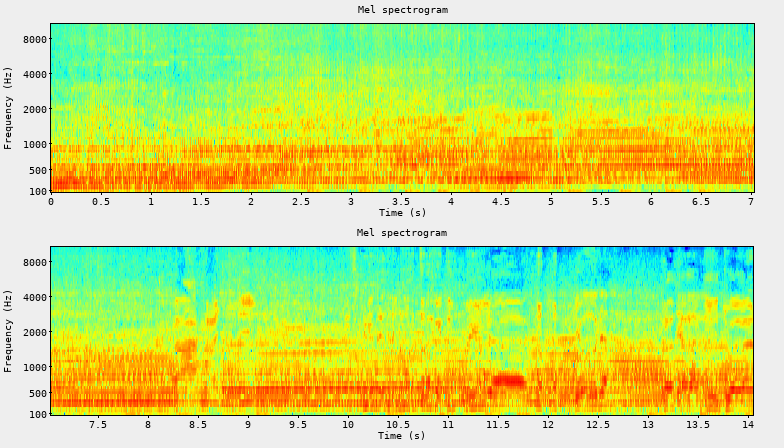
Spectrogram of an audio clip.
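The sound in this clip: Loud, continuous high-revving roar of MotoGP racing motorcycles passing on a circuit. The engine pitch climbs steadily, breaks partway through, then climbs again.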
